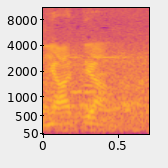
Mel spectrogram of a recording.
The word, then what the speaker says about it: Nha Trang: So guys, it's time to say goodbye to Ho Chi Minh City and get excited for Nha Trang. It's the correct pronunciation by the way.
